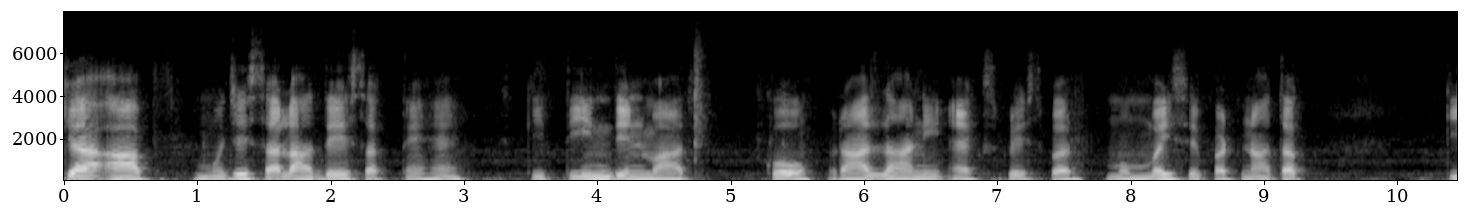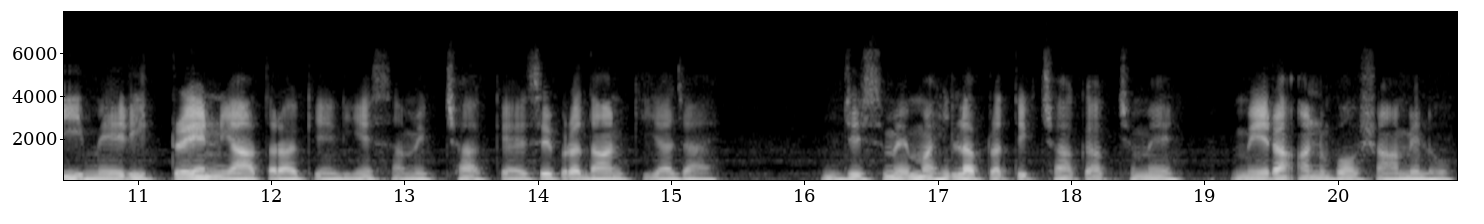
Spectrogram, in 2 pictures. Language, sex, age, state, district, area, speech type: Hindi, male, 30-45, Madhya Pradesh, Seoni, urban, read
